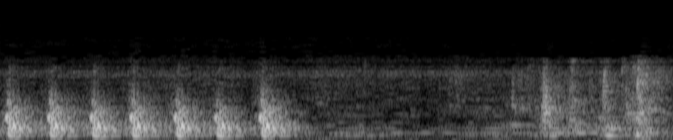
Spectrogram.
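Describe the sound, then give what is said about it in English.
A quick, even run of about six sharp, loud knocks on a door, then a brief lull before a few softer taps follow. “The door opened before I could get to it.”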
